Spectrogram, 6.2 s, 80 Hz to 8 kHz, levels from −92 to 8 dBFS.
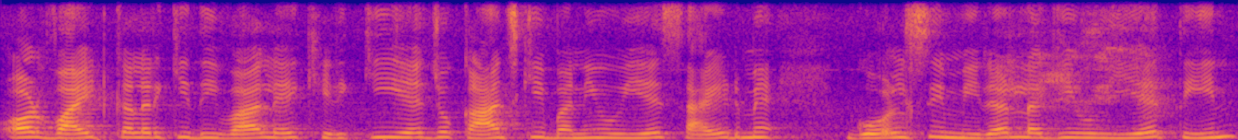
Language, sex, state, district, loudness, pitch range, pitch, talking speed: Hindi, female, Chhattisgarh, Balrampur, -19 LUFS, 235-265 Hz, 250 Hz, 240 wpm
